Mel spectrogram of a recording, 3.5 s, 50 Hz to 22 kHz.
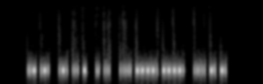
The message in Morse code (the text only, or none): UR RST IS 599 5NN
